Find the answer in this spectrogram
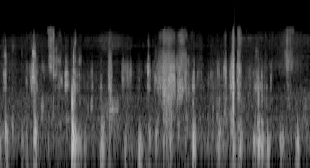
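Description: Hands handling packaging: irregular taps, clicks and short rustles, with a sharp knock about one and a half seconds in, a longer rustle about three seconds in and a quick run of clicks near the end.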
